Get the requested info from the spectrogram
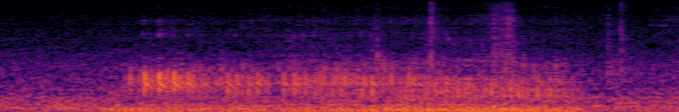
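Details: An English bulldog snores while sleeping as it guards the door, with a long, rough, rumbling breath that is low and fluttering.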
